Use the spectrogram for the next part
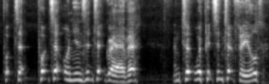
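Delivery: loud, high-pitched mock Yorkshire; exaggerated Yorkshire dialect, belted out; Yorkshire accent. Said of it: "talking like a Yorkshireman".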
